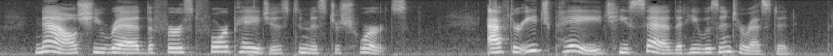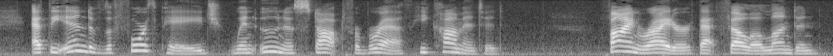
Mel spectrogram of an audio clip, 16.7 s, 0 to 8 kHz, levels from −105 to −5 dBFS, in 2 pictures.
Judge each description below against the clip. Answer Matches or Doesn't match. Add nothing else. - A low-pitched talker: Doesn't match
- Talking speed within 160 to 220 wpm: Doesn't match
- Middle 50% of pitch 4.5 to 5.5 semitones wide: Matches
